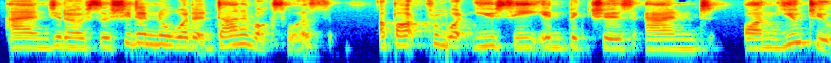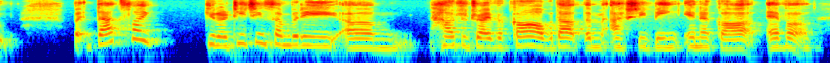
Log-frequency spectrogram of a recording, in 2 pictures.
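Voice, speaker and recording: A woman's voice: medium pitch, moderate pace. Pakistani-accented woman, speech therapy lecturer, informal and earnest explainer who repeats words as she goes. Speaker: speech-language pathologist and university lecturer. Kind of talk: informal professional talk about own work.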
